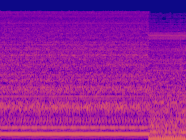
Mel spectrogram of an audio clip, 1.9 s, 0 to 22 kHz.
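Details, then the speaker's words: Repaired Akafusion Akatherm CB315-U electrofusion welder running a full weld after replacing the repeatedly blown resistor: steady low electrical hum with fan-like whir, even tone, no cutting out, drawing 4.8 amps and putting out 104 volts; normal operation. "will it work this time now replace that resistor yes it will there we go 4.8 amps putting out 104 volts"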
